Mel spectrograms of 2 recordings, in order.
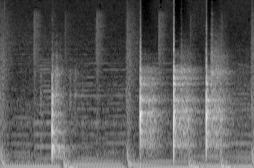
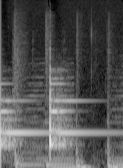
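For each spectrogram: First: aluminum turntable platter damped by rubber mat. Second: ringing bare aluminum platter.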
